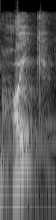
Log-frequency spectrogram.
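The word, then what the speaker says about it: Hawick: and the Bells from hike so instinct to try and learn to pronounce these places eh h-e-w-i-c-k if you've not seen that before you probably wouldn't say hike so there's Thomas White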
